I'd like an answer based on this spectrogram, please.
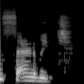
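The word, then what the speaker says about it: sandwich: व्हिच letter is silent in सैंडविच? सैंडविच। सैंडविच नहीं पढ़ते हम लोग। सैंडविच पढ़ते हैं। क्या साइलेंट होता है? डी साइलेंट है।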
